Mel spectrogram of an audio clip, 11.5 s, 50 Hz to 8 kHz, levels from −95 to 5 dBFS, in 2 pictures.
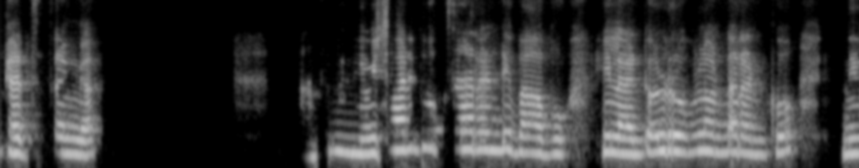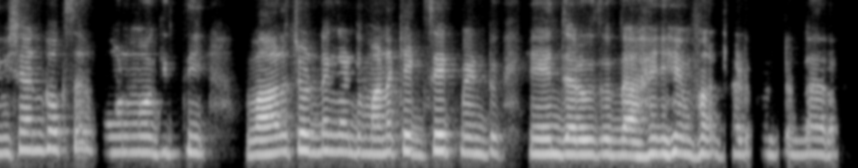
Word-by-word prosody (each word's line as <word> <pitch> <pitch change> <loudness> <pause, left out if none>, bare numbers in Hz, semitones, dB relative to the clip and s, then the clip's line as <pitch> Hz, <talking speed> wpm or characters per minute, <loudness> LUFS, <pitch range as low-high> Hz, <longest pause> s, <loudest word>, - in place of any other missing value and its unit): ఖచ్చితంగా. 230 -2 -1 1.8
నిమిషానికి 275 +6 0
ఒకసారి 290 -1 -3
అండి 285 +1 -1
బాబు. 230 -1 -1 0.3
ఇలాంటోళ్లు 245 +2 +2
రూమ్‌లో 260 +1 0
ఉన్నారనుకో, 240 0 -3 0.4
నిమిషానికొకసారి 280 +5 -1
ఫోన్ 245 0 -5
మోగిద్ది. 240 0 -1 0.4
వాళ్లు 230 +3 +7
చూడటం 270 -1 +3
కంటే 245 -1 -1
మనకు 250 +3 +3
ఎక్సైట్‌మెంట్. 245 0 +2 0.3
ఏం 225 - +4
జరుగుతుందా? 220 -1 +4 0.3
ఏం 235 - +1
మాట్లాడుకుంటున్నారొ? 220 0 -6
240 Hz, 105 wpm, -22 LUFS, 225-265 Hz, 1.8 s, వాళ్లు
